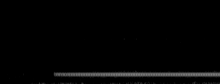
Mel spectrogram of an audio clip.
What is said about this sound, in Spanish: vamos a ver ahora mismo, a ver si nos contesta. Está sonando.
